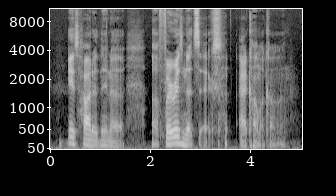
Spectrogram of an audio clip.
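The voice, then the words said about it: Put-on Southern US accent. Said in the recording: “I'm doing my South racist accent... That's pretty good.”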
